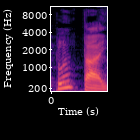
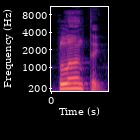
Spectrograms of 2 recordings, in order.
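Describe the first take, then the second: First: The ending is two separate vowels, a then e. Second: The ending is one blended e-like vowel. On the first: The speaker calls it wrong. "Não é plantae, não existe reino plantae" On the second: The speaker calls it right. "lê um A embolado com E, mas quase sem som do A"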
